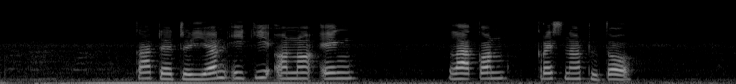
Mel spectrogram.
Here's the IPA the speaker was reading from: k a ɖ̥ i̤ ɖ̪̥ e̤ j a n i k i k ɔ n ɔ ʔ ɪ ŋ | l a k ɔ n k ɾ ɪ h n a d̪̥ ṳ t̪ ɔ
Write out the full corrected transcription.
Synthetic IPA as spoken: k a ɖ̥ a̤ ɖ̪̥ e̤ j a n i k i ʔ ɔ n ɔ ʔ ɪ ŋ | l a k ɔ n k ɾ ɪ s n a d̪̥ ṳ t̪ ɔ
